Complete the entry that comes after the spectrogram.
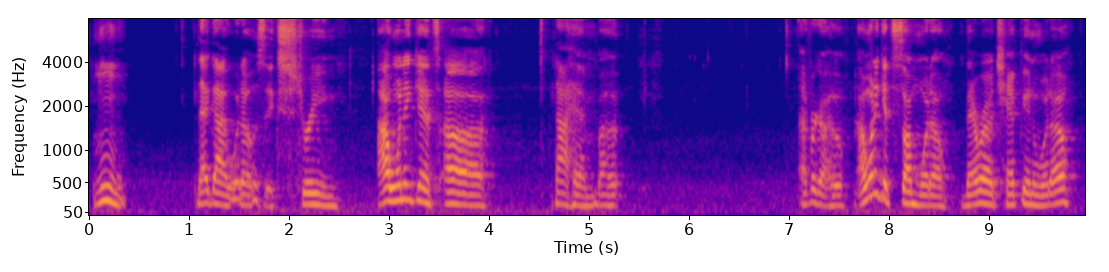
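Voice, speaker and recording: Hoarse man chatting on a live stream. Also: fairly high pitch, normal speed, pauses often, fairly bright tone. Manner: chatty, talks to chat directly, many asides and restarts. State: hoarse, losing his voice. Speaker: streamer reviewing viewers' game replays. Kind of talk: casual live-stream commentary.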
